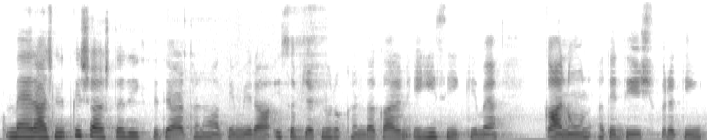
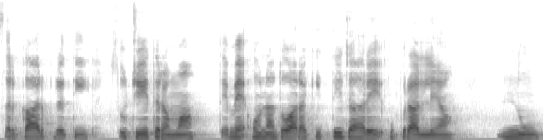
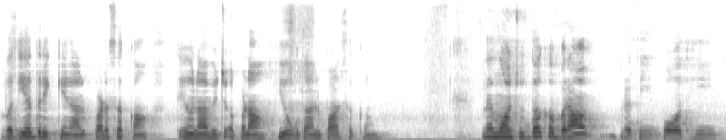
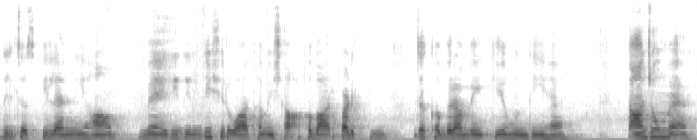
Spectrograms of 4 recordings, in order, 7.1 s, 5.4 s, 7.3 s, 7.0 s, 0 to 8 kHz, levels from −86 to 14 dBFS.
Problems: background sounds at intervals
